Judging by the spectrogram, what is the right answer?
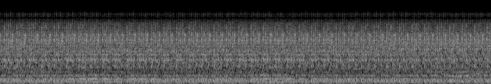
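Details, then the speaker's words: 1985 BMW E24 635CSi Euro spec straight-six at idle: uneven lumpy idle with irregular beat; misfire, with plug-wire pulls showing cylinders two and six are not firing. "this is not running well hmm sounds like i have a misfire so to diagnose it i'm gonna pull spark plug wires one by one to figure out which cylinders aren't firing"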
